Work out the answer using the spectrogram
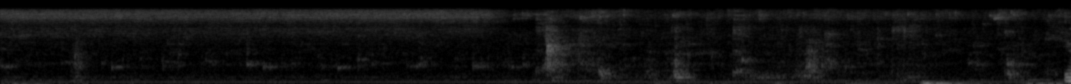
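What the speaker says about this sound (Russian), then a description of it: "воду прям с крана буду подавать. Итак, сейчас водичку включаем." Tap water running through a hose into a home aquarium during a water change, a faint steady hiss of flow that turns to irregular splashing and gurgling partway through.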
